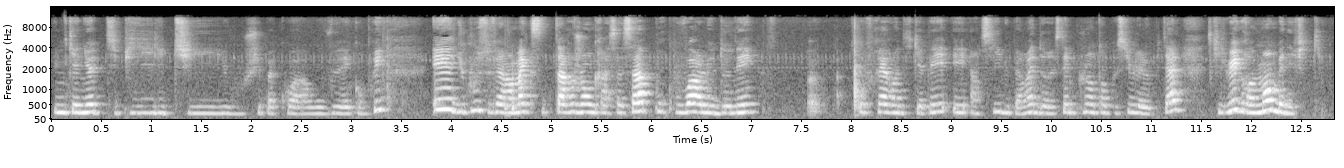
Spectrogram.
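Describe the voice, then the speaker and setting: High-voiced chatty woman in an echoey room. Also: steady tone, a little fast, distant mic, a little hiss or hum. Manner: chatty, rambling, with many fillers. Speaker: book vlogger. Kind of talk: casual book review chat.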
